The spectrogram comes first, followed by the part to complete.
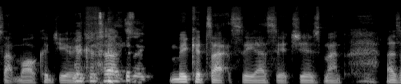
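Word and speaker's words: Mikautadze: I can't even pronounce that, Mark. Could you? Mikatadze, that's it.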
